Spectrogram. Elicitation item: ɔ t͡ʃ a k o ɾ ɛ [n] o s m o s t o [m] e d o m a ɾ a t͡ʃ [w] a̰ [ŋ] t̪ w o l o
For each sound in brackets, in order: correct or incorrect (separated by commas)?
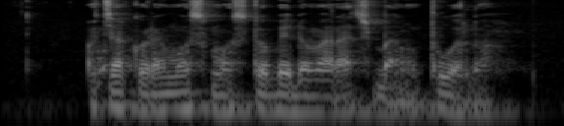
incorrect, incorrect, incorrect, correct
